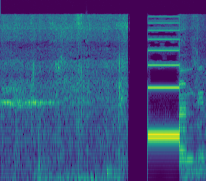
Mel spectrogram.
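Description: Faint outdoor background with a low rumble, then an abrupt dropout to silence and a short, loud electronic beep: one steady pure tone lasting about a third of a second. It is a beep sound effect laid in at an edit.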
